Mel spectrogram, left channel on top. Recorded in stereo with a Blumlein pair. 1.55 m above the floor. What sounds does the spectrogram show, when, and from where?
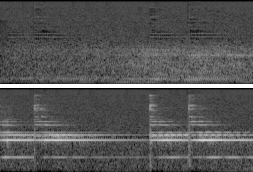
Only background noise.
